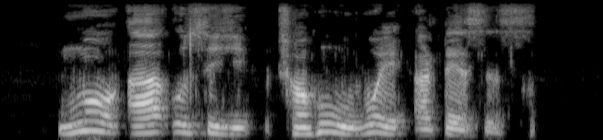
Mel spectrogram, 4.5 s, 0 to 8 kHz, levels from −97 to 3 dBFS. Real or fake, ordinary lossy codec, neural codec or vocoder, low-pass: real; Opus, 64 kbps; none; 7.2 kHz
